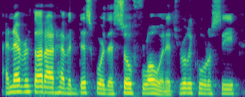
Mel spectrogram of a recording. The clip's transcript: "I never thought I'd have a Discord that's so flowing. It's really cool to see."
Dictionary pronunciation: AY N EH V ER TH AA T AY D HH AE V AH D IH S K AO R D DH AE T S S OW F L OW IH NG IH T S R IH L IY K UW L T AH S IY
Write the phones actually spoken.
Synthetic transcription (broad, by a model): AY N EH V ER TH AA T AY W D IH V AH D IH S K AO R D DH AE T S S OW F L OW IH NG IH T S R IH L IY K UW L T AH S IY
